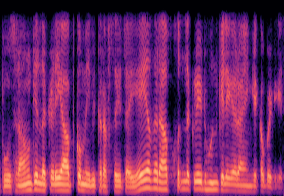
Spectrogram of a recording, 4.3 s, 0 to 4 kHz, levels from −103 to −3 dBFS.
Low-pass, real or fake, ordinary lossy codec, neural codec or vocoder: 3.6 kHz; fake; none; codec, 16 kHz, 1 kbps, X-Codec, WavLM features, trained on Multilingual LibriSpeech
